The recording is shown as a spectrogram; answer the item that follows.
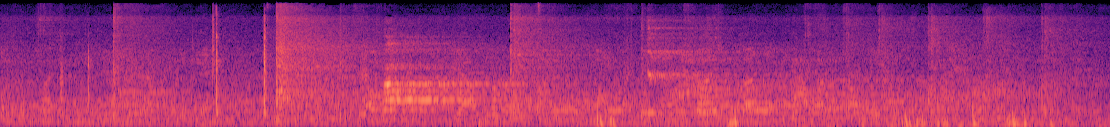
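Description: Badminton rackets striking a shuttlecock in a rally: a handful of sharp hits in the first half, the loudest about three seconds in, with voices in the hall behind.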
